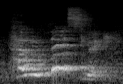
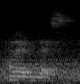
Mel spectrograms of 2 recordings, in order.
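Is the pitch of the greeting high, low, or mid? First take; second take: high; low. First: The greeting is said at a high pitch. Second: The greeting is said at a low pitch. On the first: "which is really high" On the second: "It's very low key"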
